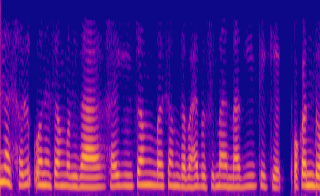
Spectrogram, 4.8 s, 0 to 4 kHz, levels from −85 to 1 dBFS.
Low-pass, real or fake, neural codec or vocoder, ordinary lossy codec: 3.6 kHz; fake; codec, 16 kHz, about 1 kbps, DyCAST, with the encoder's durations; none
